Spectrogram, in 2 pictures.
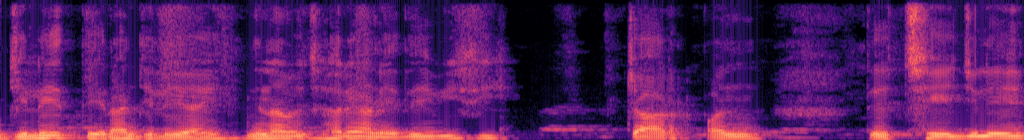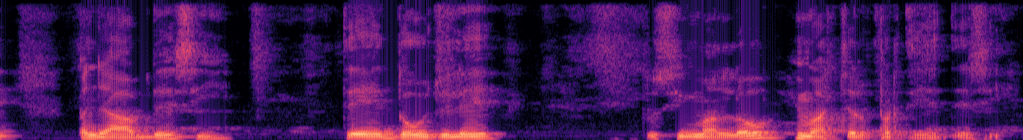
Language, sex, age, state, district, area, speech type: Punjabi, male, 18-30, Punjab, Muktsar, rural, spontaneous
